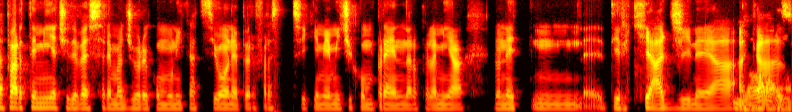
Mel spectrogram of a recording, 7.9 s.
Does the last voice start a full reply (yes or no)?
yes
